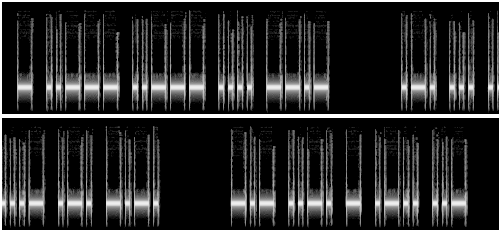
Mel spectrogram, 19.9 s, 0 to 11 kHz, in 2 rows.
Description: Morse code, heard as a keyed tone, about 13 wpm, 800 Hz. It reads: T22HQ RS4RC KFTLU
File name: LEZIONI / 9 2 12wpm 2301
